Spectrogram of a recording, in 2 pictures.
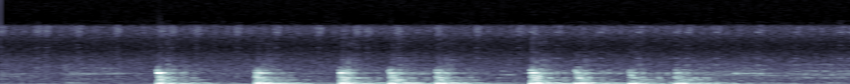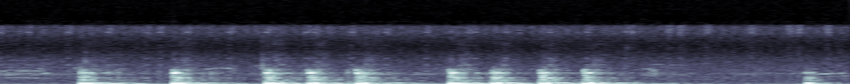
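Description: Rhythmic drumming: two phrases of about nine deep, sharp strokes each, with a short pause between them.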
